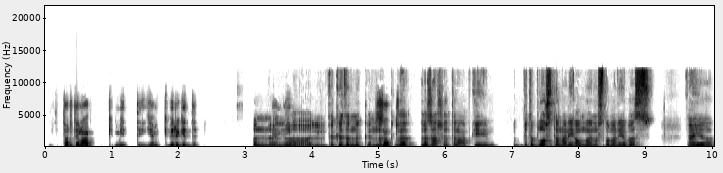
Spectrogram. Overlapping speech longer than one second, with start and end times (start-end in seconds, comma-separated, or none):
none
